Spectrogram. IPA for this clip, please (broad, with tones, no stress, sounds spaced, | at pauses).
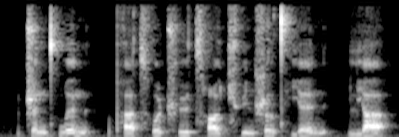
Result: ʈ͡ʂ ə˥ n t̪ʰ w ə˥˩ n | pʰ ä˧˥ t͡sʰ o˧ ʊ̯ ʈ͡ʂʰ ɻ̩˥ t͡sʰ ɑ˧˥ ʊ̯ t͡ɕʰ y˧˥ n ʂ ɤ˥˧ t̪ʰ j ɛ˥˩ n | l j ä˥˩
